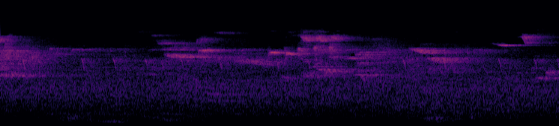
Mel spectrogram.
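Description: Faint birdsong: a busy run of high chirps and twitters over a low hiss.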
